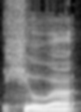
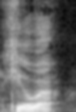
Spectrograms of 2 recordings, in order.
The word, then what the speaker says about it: Jehová: Y para recordar al lector que por respeto debían decir Edonai en vez de Yahvé, pusieron las 3 vocales E, O, A de la palabra Edonai y resultó Jehová en latín.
